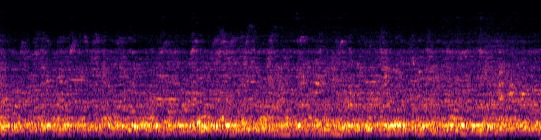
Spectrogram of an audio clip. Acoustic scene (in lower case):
park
